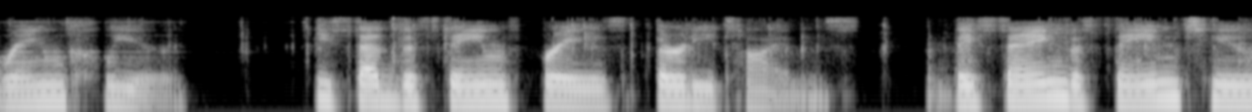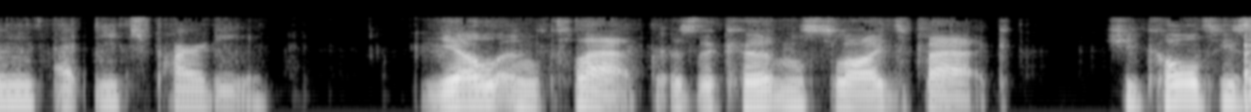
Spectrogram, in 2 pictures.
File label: Sony WF1000 XM5 Office microphone sample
